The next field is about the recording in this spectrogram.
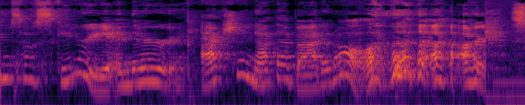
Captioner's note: laughing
